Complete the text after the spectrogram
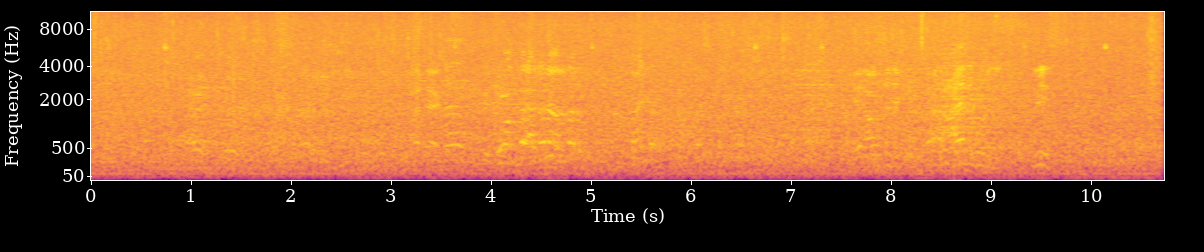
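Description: Men call out and talk excitedly nearby.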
